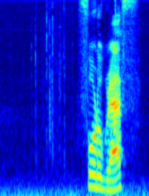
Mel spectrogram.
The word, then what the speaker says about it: photograph: if i have the word photograph again i have first sound so just because i have the letter p doesn't mean i can pronounce this as per always all right i also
